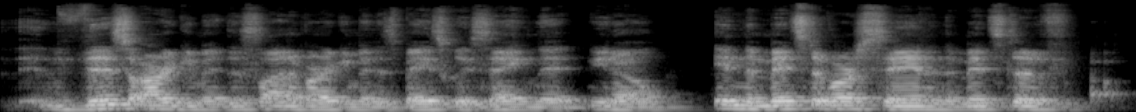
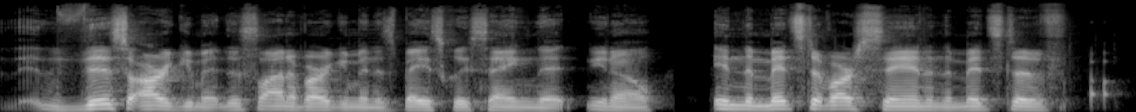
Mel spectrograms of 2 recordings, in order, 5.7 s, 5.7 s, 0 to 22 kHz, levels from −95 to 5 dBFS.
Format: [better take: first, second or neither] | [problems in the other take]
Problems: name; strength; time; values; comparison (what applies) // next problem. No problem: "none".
second | off-mic speech; far // room echo; very slight; dies away in 0.3 s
